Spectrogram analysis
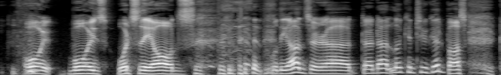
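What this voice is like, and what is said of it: Orc character voice, accent shifts midway. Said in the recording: “You changed accents halfway through... I'm terrible at accents.”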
